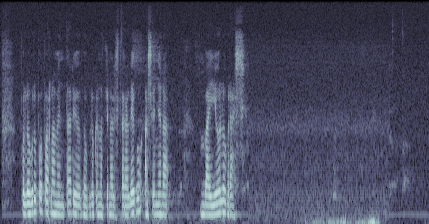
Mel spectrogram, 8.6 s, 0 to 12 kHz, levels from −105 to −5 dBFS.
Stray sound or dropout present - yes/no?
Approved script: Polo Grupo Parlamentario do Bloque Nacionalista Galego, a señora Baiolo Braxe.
yes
